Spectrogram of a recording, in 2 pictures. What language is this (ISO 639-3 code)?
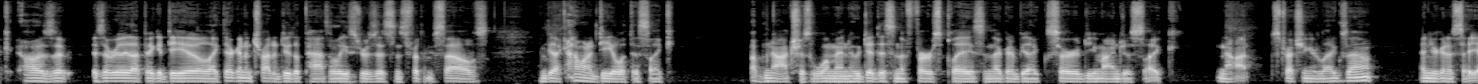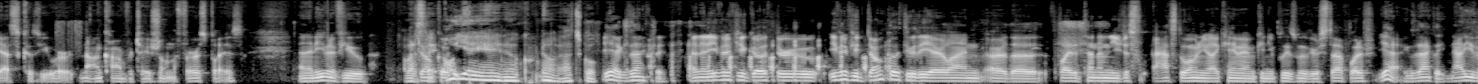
eng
